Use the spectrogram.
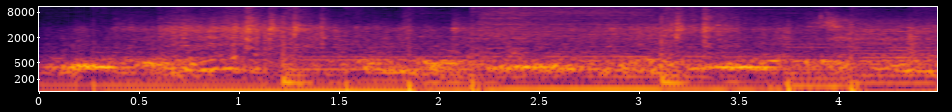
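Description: Pigeons coo steadily in low, throaty, overlapping calls that repeat in soft rolling phrases, fairly loud, with no one talking.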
